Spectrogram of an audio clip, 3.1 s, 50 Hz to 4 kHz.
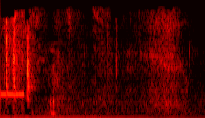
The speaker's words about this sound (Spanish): At the tone, please record your message. When you have finished recording, you may hang up or press 1 for more options.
